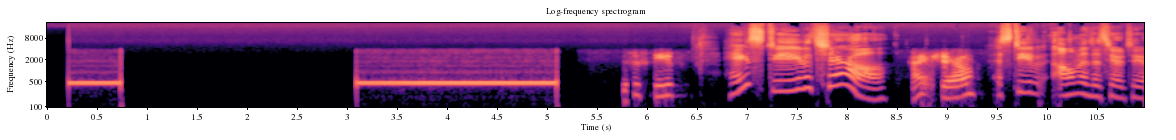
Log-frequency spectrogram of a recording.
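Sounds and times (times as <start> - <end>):
telephone dial tone: 0.2 - 0.8, 3.1 - 5.2
speech: 5.8 - 10.9.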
